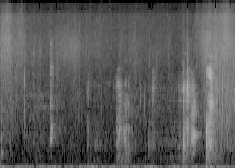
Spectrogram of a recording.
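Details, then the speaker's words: Newborn calf just pulled at delivery, straw inserted to provoke coughing: a few short, wet snorting coughs clearing audible birth fluid and slime from its lungs and throat. "Try to get some of the stuff out of his lungs. You can hear fluid in there. Hear him coughing that up."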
